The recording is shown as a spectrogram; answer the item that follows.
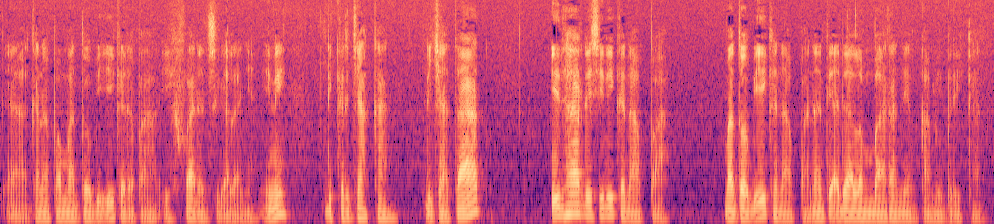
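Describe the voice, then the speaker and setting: Deep, gravelly male radio teacher. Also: darkish tone. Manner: patient, explains step by step, points things out. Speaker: Quran recitation teacher. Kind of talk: radio tajwid lesson. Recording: radio broadcast with faint hiss.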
